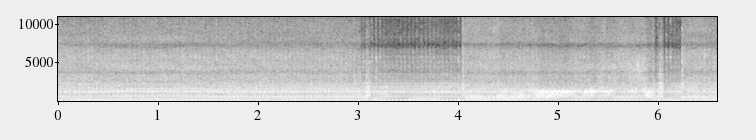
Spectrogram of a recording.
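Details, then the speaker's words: Repaired Troy-Bilt Professional pressure washer running with the sprayer working: steady, even engine drone with a smooth firing beat, no knocks or misses. Normal running. "we'll start it up and check out the sprayer it works perfect check this out what a good deal this was"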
